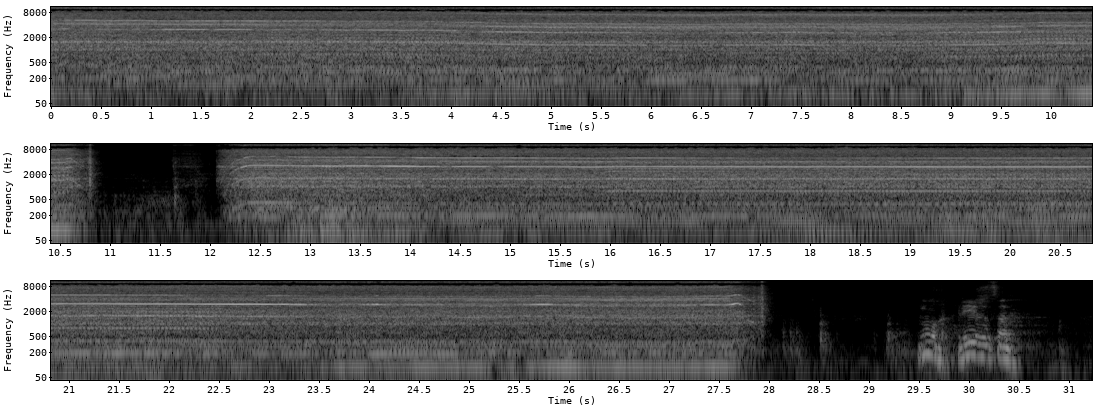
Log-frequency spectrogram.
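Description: Cordless drill spinning a rotary cutter to grind out the middle section of a GAZ Volga's intake manifold: a steady high whine whose pitch sags slightly as it bites. It stops for about a second partway through, then runs again and stops shortly before the end.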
